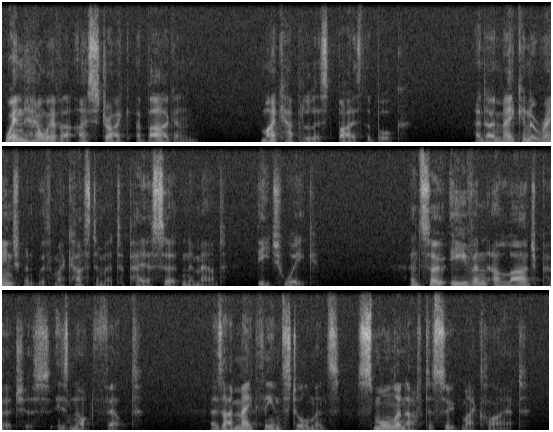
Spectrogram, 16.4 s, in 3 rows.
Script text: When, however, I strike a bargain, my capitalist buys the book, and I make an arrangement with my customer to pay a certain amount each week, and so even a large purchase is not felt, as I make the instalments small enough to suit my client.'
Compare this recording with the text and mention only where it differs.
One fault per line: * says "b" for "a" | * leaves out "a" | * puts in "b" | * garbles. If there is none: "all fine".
all fine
